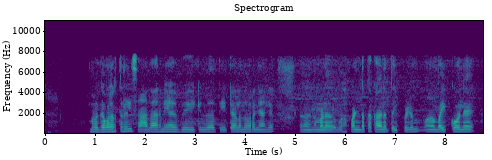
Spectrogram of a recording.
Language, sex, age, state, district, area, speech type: Malayalam, female, 45-60, Kerala, Alappuzha, rural, spontaneous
